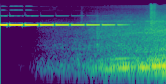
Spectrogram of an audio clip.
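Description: A smoke alarm, set off by burnt sourdough toast, sounds a shrill, rapid train of beeps, then fades out as a low rumbling engine noise swells up and takes over.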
